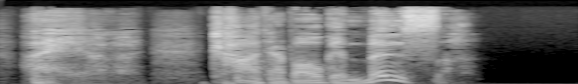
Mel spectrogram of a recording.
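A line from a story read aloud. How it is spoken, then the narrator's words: Breathless, panting. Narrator (Chinese): 贺仁杰喘着粗气说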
